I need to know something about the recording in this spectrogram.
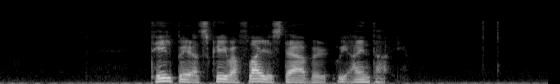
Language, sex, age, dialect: Faroese, male, 36-60, Suðurstreymoy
